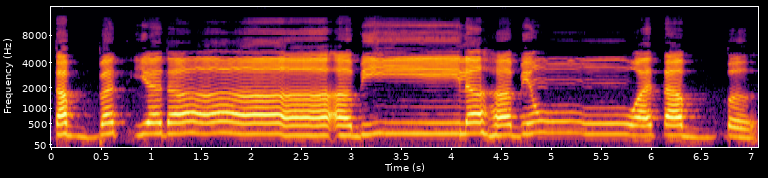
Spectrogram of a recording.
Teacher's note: لہبیوں میں تنوین کے بعد واو حرف یرملون کا ہے اور ادغام مع الغنہ یہاں پر کریں گے، غنے کے ساتھ ادغام کریں گے۔ وتب میں با جو ہے وہ جماؤں کے ساتھ ادا کریں گے۔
